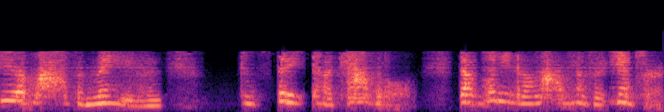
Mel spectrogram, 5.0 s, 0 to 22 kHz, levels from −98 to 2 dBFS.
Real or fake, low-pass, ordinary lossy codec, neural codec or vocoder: fake; 7.2 kHz; AAC, 16 kbps; codec, 44.1 kHz, 0.9 kbps, DAC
